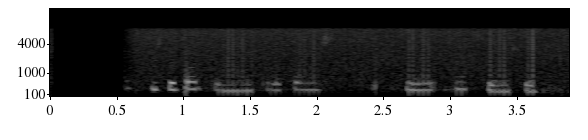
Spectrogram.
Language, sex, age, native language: Icelandic, female, 12, Icelandic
